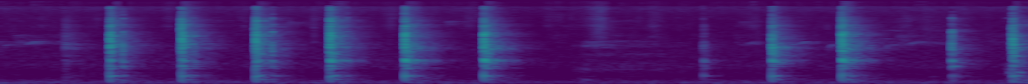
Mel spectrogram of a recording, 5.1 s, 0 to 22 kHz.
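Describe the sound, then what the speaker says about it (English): A soft mallet knocks bearings out of a Jerico Revision 4 gearbox during disassembly: about a dozen sharp, close thuds in an even rhythm, with a short pause partway through. "All the bearings coming out, so just keep hitting that. This is a soft mallet."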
